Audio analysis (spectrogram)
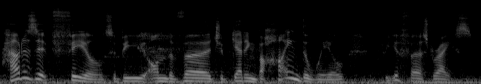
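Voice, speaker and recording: Courteous interviewer, slightly high voice. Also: male voice, very animated, moderate pace, slight background noise. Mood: inquisitive. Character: courteous, inquisitive male motorsport interviewer. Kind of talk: press interview questions.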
